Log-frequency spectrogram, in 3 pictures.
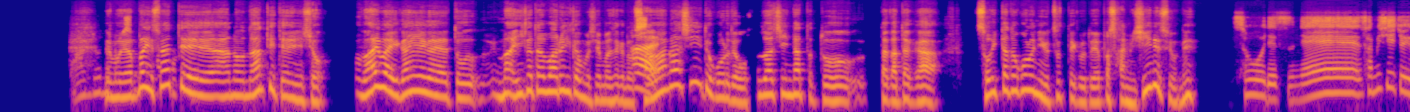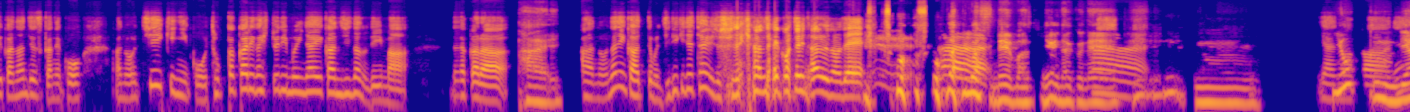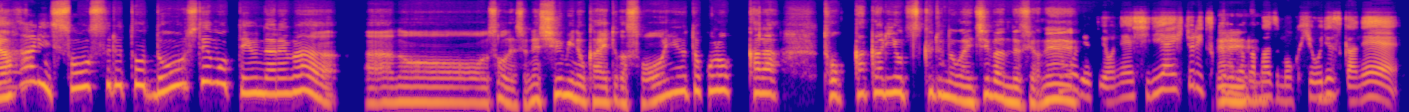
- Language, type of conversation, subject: Japanese, advice, 新しい地域や文化に移り住んだ後、なじむのが難しいのはなぜですか？
- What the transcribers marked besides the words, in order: laughing while speaking: "対処しなきゃなんないことになるので"; laughing while speaking: "いや、そう そうなりますね"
